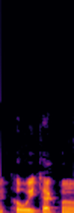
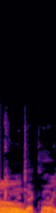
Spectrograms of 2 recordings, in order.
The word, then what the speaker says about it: Koei Tecmo: Hyrule Warriors Legends, which was leaked, you know, ahead of time by accident by Team Koei, is that how they pronounce it? – Yeah, Koei Tecmo. – Koei Tecmo, yeah, that's right.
